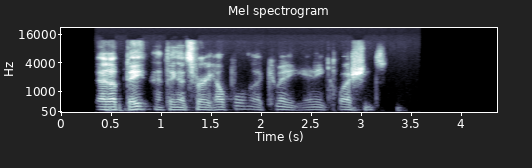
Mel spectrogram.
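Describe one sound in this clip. A young man speaks calmly into a microphone over an online call.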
